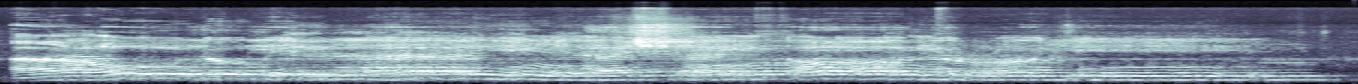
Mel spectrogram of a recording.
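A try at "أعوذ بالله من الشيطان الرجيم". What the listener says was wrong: Tasdid. Itu cara bacanya ditekan karena hurufnya itu hampir kayak double gitu ya, double. Di penekanannya itu di tawus itu di minas, jangan di hi-nya tekannya. A'udzu billahi, enggak, tapi di minasnya ya. A'udzu billahi minasy syaithanir rajim.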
